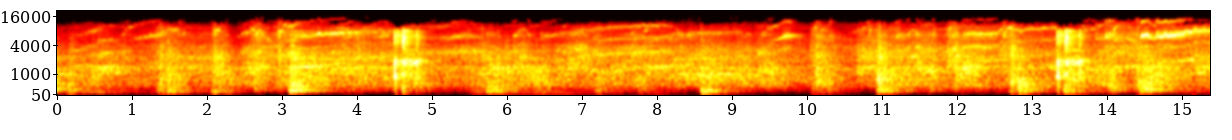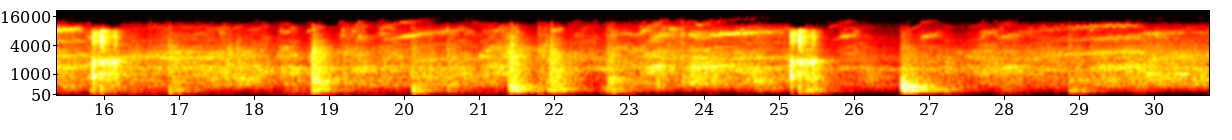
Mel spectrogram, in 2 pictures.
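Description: Electric 2WD RC buggies racing: their motors whine up and down in pitch as the cars accelerate and brake. Sharp knocks come through at irregular intervals as the cars land jumps and hit the track, with one of the loudest near the end.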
